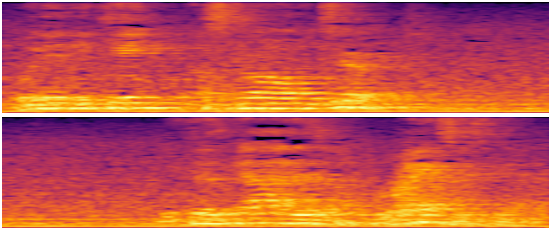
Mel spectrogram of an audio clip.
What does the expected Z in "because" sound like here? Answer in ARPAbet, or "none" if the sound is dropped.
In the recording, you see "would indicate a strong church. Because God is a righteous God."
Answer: Z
